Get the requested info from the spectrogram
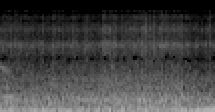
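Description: Steady low drone of a car driving along a snow-covered road, heard from inside the cabin.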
